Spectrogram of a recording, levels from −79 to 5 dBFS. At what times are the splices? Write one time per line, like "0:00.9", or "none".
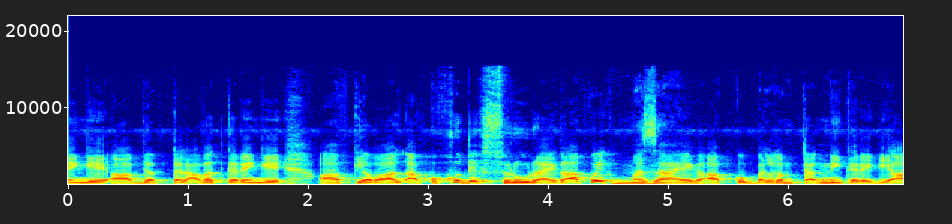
none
